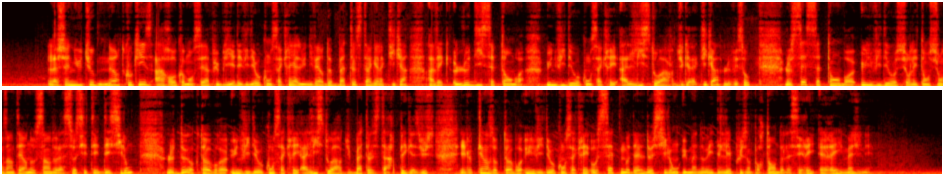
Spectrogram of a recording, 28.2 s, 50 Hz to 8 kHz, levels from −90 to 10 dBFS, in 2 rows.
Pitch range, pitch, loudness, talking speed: 120-165 Hz, 140 Hz, -25 LUFS, 165 wpm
